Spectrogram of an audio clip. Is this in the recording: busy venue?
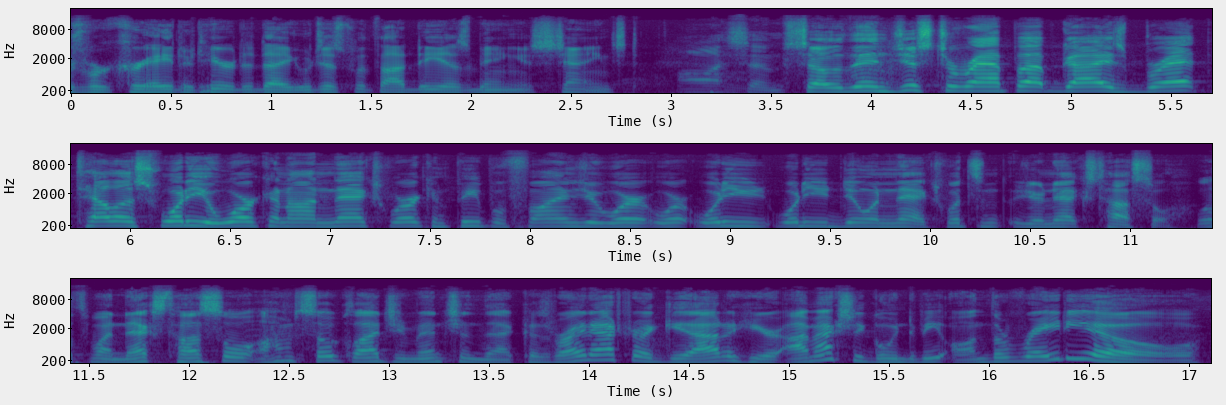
yes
